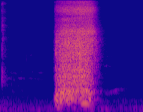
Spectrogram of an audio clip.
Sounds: Sniff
